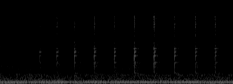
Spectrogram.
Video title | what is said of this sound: How to Authenticate Ancient Pre-Columbian Ceramic Art from Mesoamerica. | It's kind of like a low kind of a thud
